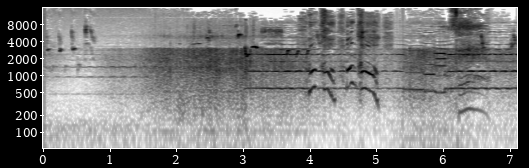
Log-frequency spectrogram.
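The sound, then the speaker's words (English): A wild bird, relayed by radio from the Surrey garden of Beatrice Harrison, sings a series of quick rising-and-falling warbled notes over steady, sustained tones and a hissy, noisy background, moderately loud throughout. “And at last, we can interrupt the … to relay to you from the Surrey garden of Miss Beatrice Harrison for the first time, the song of a wild bird.”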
